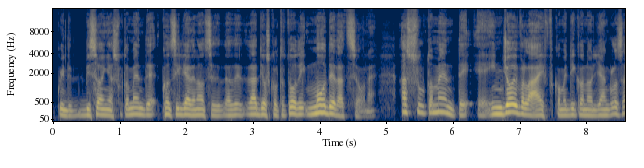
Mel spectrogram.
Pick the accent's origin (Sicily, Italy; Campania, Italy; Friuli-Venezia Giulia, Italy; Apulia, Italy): Apulia, Italy; io sono della Puglia, la frutta migliore d'Italia viene dalla Puglia.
